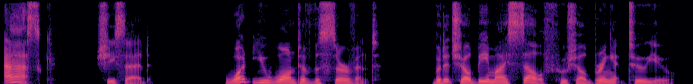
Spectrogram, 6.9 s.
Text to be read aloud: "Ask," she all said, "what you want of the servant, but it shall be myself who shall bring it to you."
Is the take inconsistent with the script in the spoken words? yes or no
yes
